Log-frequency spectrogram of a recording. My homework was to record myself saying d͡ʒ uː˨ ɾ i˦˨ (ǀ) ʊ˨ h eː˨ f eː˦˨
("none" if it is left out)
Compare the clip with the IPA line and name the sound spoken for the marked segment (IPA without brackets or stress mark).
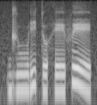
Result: t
